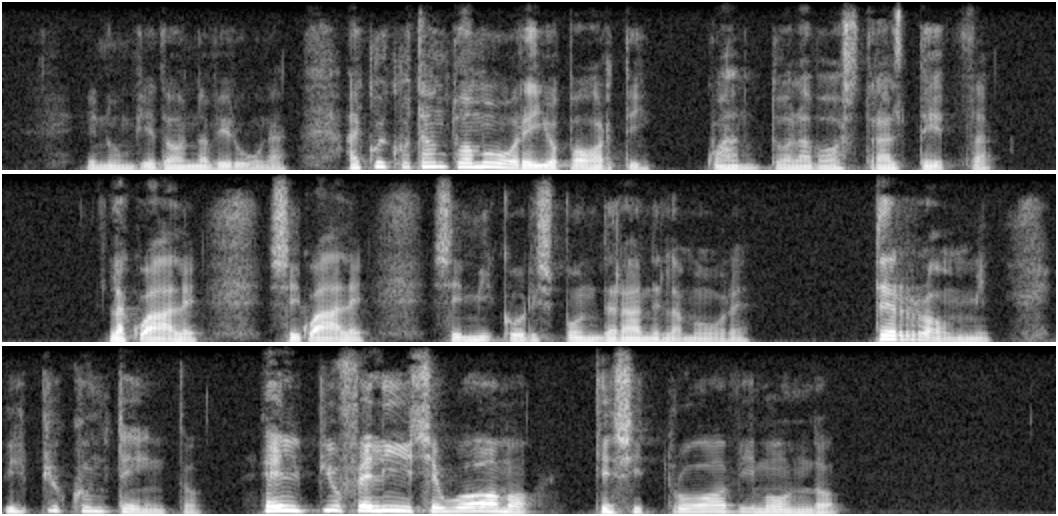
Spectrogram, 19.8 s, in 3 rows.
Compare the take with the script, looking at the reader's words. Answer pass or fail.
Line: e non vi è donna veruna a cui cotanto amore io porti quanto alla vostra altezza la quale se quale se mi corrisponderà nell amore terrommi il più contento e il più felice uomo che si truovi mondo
pass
